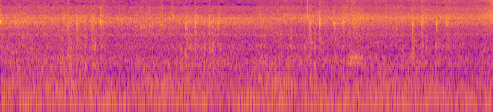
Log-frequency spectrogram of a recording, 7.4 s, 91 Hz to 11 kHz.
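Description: A 15-inch-gauge miniature train's carriages rolling slowly past: a steady low rumble with scattered sharp clicks.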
